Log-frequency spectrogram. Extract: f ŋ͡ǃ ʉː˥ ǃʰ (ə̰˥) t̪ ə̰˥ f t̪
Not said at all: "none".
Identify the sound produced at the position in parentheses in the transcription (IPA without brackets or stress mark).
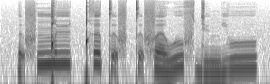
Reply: ə˥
